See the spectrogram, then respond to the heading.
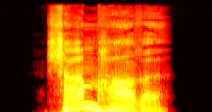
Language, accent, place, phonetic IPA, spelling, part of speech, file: German, Germany, Berlin, [ˈʃaːmˌhaːʁə], Schamhaare, noun, De-Schamhaare.ogg
- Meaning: nominative/accusative/genitive plural of Schamhaar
